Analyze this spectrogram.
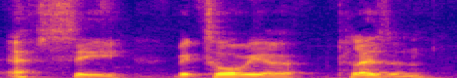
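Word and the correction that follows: Plzeň: travelled to Roma. – Victoria Pilsen. Pilsen.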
